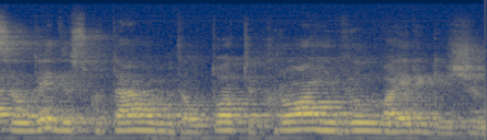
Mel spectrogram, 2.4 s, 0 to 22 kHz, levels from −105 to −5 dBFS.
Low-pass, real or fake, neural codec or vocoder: 19.8 kHz; real; none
